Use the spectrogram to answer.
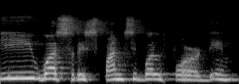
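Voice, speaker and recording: Against a quiet background, a woman's fairly high, somewhat breathy voice carries a dark, mellow tone and fairly even intonation. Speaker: former research center director. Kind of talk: speaker introduction.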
